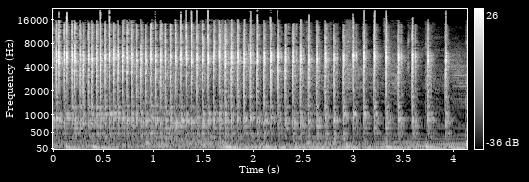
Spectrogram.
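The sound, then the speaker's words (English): A prize wheel spins for a game, making rapid ratcheting clicks over a low rumble. The ticks start fast and steady, then space out toward the end as the wheel slows. “you ready to spin the wheel? Let's do it. Here we go.”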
